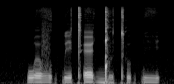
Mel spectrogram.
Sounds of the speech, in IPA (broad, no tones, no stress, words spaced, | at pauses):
wɤvuk͡pitʼɛ ɡ͡ǃṳtʼuk͡pi̤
